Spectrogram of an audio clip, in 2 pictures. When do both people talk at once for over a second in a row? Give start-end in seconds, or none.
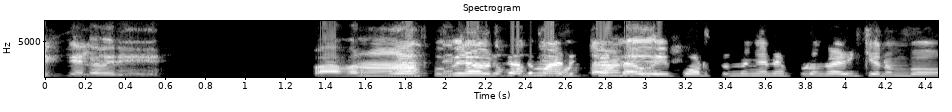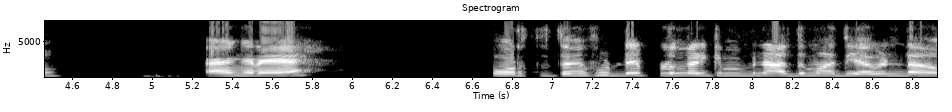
1.6-3.0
